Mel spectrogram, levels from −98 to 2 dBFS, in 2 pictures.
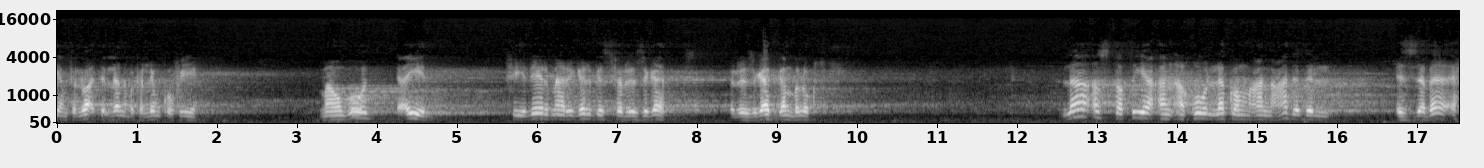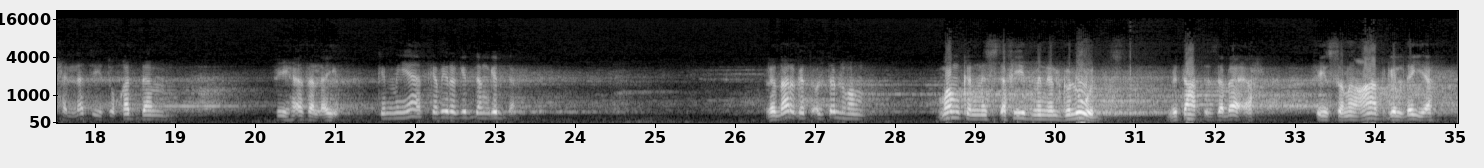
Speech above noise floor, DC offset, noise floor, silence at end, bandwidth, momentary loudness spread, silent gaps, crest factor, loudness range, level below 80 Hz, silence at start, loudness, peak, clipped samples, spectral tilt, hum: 42 dB; under 0.1%; -59 dBFS; 0 s; 6.6 kHz; 20 LU; none; 18 dB; 10 LU; -68 dBFS; 0 s; -17 LUFS; -2 dBFS; under 0.1%; -6 dB/octave; none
